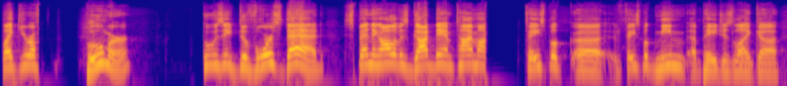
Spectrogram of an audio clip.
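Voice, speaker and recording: A young man co-streaming a reaction video, teasing and animated, full of slang. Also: sits high, a little slow, smooth, no echo, studio quality. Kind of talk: casual reaction stream commentary.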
